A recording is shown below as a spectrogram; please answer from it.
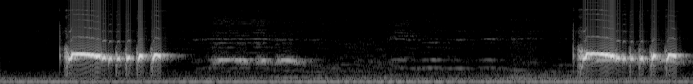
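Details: Local zebra dove calling to companions, males and females answering each other: a loud, rapid stuttering coo phrase, a softer steady coo, then another loud bubbling phrase, over a low steady hum.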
